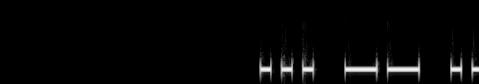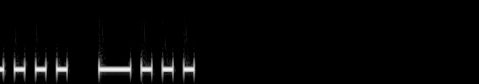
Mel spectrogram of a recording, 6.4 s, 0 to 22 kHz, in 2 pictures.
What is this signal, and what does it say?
Morse code, heard as a keyed tone, about 17 wpm, 700 Hz. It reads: SM5B
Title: DXCC-100 Call Signs - 4 Characters - 17wpm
